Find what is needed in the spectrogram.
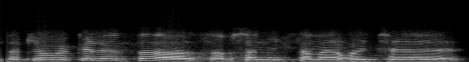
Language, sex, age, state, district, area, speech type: Maithili, male, 30-45, Bihar, Darbhanga, urban, conversation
